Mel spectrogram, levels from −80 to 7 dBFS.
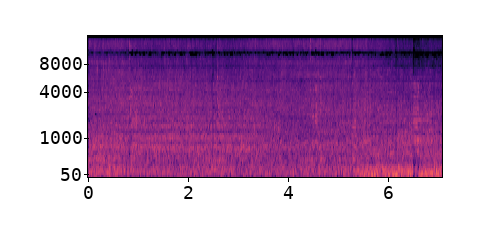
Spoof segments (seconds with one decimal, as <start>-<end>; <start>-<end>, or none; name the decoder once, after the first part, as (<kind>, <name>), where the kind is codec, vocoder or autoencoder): none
